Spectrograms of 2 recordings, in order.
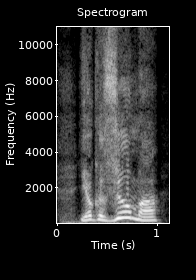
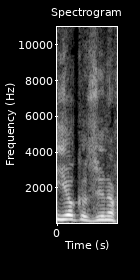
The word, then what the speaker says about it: Yokozuna: the promo earlier is he can't pronounce Yokozuna's name right he's Yoko Hama he's Yoko whatever he's Yoko Zuma but he can't say Yokozuna for whatever reason dougen's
